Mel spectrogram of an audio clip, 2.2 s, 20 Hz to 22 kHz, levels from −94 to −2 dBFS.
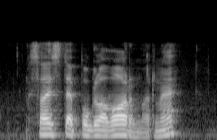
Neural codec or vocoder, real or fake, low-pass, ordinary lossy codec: none; real; 7.2 kHz; none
